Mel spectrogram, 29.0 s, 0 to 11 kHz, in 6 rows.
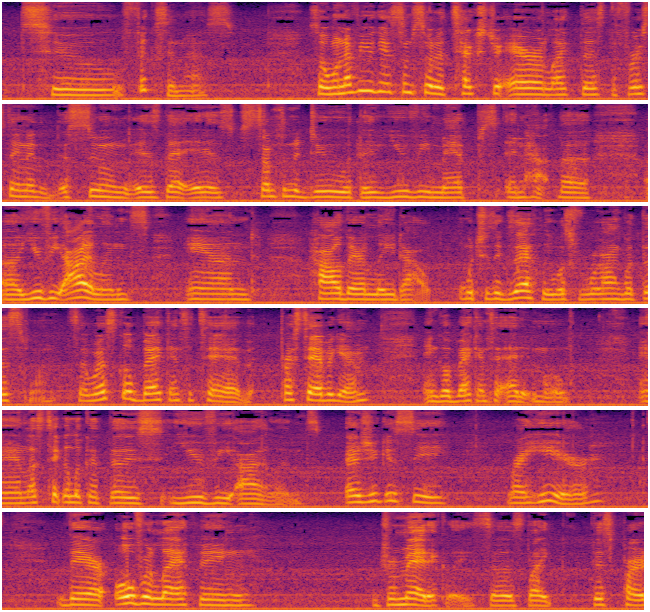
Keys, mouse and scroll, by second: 3.0 middle click, 16.2 Tab, 18.7 a, 19.4 a, 20.5-21.6 scroll down 5, 21.6 middle click, 22.3-22.7 scroll up 3, 23.1 middle click, 23.1-23.9 scroll up 2, 23.9 middle click.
